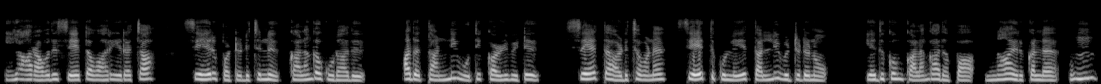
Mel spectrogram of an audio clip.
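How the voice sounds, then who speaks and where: A woman voicing a protective young man who gently reassures in a storybook reading. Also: on the high side, fairly even intonation, moderate pace, dry recording, voice pushed down, natural voice. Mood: reassuring.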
